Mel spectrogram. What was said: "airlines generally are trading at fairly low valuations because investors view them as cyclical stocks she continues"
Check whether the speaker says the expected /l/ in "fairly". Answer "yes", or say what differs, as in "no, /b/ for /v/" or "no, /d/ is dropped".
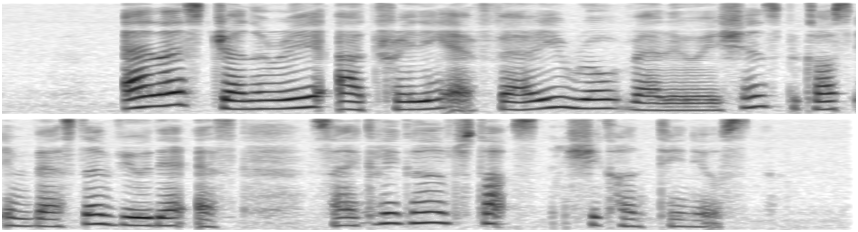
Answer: no, /l/ is dropped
